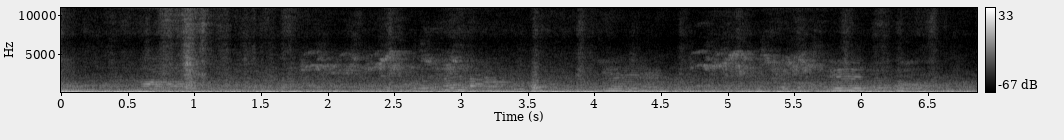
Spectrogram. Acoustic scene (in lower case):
park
